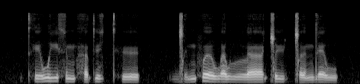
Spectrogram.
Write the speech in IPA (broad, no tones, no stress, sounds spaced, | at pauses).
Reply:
t̪ʰ ɪ w iː s ʏ m h ɐ t̪ y z t̪ʰ ʏ | ɡ͡ǀ ɪ m f əː w ɐ w lː ɐː ǀ yː ǀ ə n d ɛ w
